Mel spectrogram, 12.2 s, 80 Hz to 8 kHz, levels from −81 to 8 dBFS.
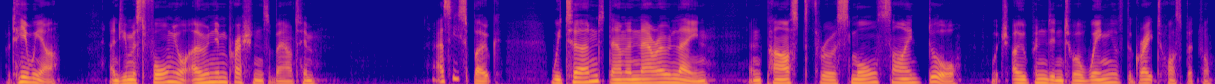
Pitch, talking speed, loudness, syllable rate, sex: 125 Hz, 190 wpm, -18 LUFS, 5.6 syllables/s, male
